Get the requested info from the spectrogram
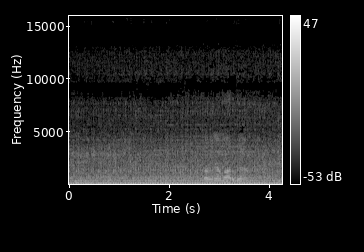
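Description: Tractor diesel engine running steadily at a constant low speed, with no change in pitch.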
